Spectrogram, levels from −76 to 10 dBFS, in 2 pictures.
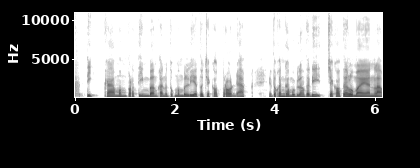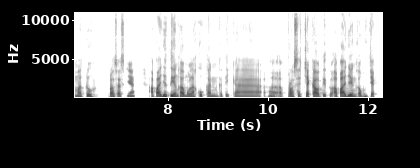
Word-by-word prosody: ketika 150 -2 -3
mempertimbangkan 130 -3 -1
untuk 120 - -7
membeli 110 0 +3
atau 115 - 0
check 125 - -5
out 120 - -4
produk, 105 -1 -1 0.5
itu - - -1
kan 170 - +3
kamu 150 -3 +2
bilang 150 +3 0
tadi 175 +4 +2 0.3
check 125 -2 0
out-nya 140 +7 +3
lumayan 115 -4 +5
lama 110 +4 +3
tuh, 140 -3 +2 0.3
prosesnya. 110 +1 -2 0.4
Apa 135 +1 +3
aja 175 - +7
tuh 145 - +3
yang 120 - +2
kamu 120 +1 +3
lakukan 115 0 -2 0.2
ketika, 115 -1 -7 0.6
eee, 205 - -5
proses 120 0 -1
check 125 - 0
out 110 -1 +4
itu? - - -6
Apa 125 - +4
aja 130 - +2
yang 120 - -2
kamu 175 - -2
cek? - - -3
120 Hz, 175 wpm, -24 LUFS, 115-140 Hz, 0.6 s, aja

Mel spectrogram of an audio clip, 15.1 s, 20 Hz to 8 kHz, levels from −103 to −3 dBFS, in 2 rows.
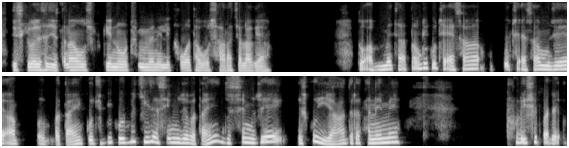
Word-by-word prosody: जिसकी 125 +1 0
वज़ह 125 -1 +5
से - - +2
जितना 115 +2 +2
उसके 125 +2 -2
नोट्स 120 -1 +2
में 120 - +3
मैंने 120 0 +1
लिखा 110 0 -4
हुआ 110 - +3
था - - +1
वो 105 - -1
सारा 95 +2 -2
चला 100 -1 +2
गया। 95 +1 -3 1.2
तो - - +1
अब - - -6
मैं 155 - +4
चाहता - - -1
हूँ - - +2
कि 200 - +2
कुछ 190 - -2
ऐसा, 165 +5 0 0.3
कुछ - - -3
ऐसा 135 - -1
मुझे 150 +1 +3
आप 135 - +1 0.5
बताएँ 115 +4 0
कुछ 145 0 -2
भी 190 +6 -4
कोई 175 -2 +2
भी 215 - +1
चीज़ 210 +1 +2
ऐसी 180 -2 -2
मुझे 175 -2 +3
बताएँ 160 - 0
जिससे 165 +4 -3
मुझे 135 - +3 0.3
इसको 155 +9 -1
याद 135 -2 0
रखने 160 +1 +2
में 195 +3 +4 1.5
थोड़ी-सी - - 0
परे - - +3
140 Hz, 175 wpm, -21 LUFS, 120-175 Hz, 1.5 s, वज़ह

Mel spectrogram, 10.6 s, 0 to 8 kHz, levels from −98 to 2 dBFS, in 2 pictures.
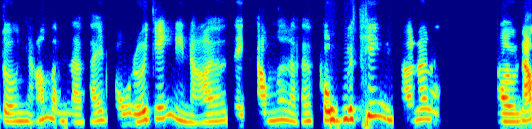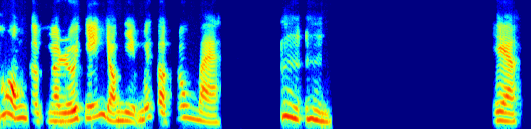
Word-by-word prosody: tụi 190 -1 -4
nhỏ 195 -2 -7
mình 230 -5 -6
là 170 -1 -9
phải 190 +3 -6
phụ 175 +2 -8
rửa 195 +4 +3
chén 255 +6 -4
này 230 -7 -5
nọ, 175 -1 -6 0.2
tiệc 170 - -10
xong 200 +1 -4
á 225 - -5
là 190 -3 -7
phải 190 +1 -6
phụ 215 +1 +5
rửa 235 - +5
chén, 315 -1 +1 0.2
ờ, 190 - -4
nên 235 +1 -1
là - - -11 0.6
ừ, 185 0 +1
nấu 205 - +6
hông 270 -5 +7
cực 200 -4 -4
mà 195 -1 +4
rửa 225 - +8
chén 270 +1 +5
dọn 200 +2 +3
dẹp 190 -3 0
mới 250 +4 -2
cực, - - +4
đúng 275 +1 -2
hông 250 -3 -4
bà? 170 -5 +2 0.6
Ừm, 300 -4 +5
ừm. 225 -7 +1 1.6
Yeah. 195 -3 +4
200 Hz, 215 wpm, -21 LUFS, 185-245 Hz, 1.6 s, rửa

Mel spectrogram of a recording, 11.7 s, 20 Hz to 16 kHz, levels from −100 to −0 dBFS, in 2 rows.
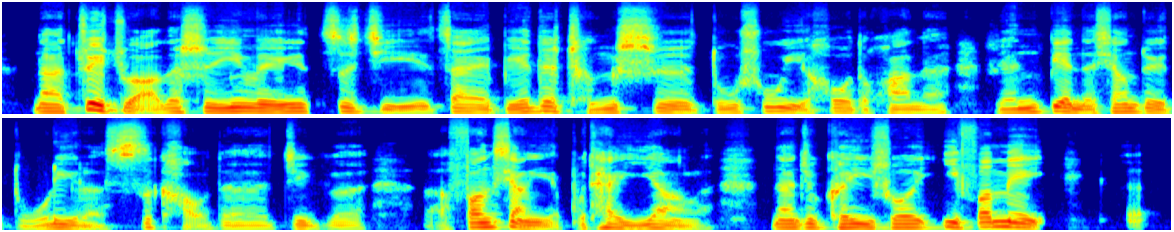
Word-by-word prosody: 那 120 -1 +1
最 185 - +8
主 165 - -3
要 - - -1
的 115 - -2
是 120 +2 +1
因 130 +2 +5
为 120 0 +4
自 130 -5 -2
己 100 -5 -2
在 110 +3 -3
别 110 +3 -2
的 145 +3 0
城 105 -4 -3
市， 110 -2 +2
读 105 +1 -6
书 130 +4 -2
以 100 - -2
后 115 +4 -5
的 95 -2 -12
话 105 +3 -6
呢， 100 +1 -8 0.2
人 110 +4 -1
变 125 -2 +3
得 100 - -3
相 120 +3 -1
对 115 -4 -1
独 85 +3 -10
立 120 -2 +1
了， 85 -5 -8
思 85 -1 +2
考 90 - -9
的 95 -1 -11
这 110 -2 -5
个， 95 +2 -13 0.3
呃， - - -16
方 140 0 +3
向 145 -7 +2
也 95 -4 -2
不 105 - -12
太 125 +2 0
一 100 -1 -2
样 105 -6 -2
了。 85 - -21 0.3
那 120 0 +1
就 120 +2 -1
可 120 - 0
以 125 -1 +4
说 120 +2 +1
一 120 +5 0
方 150 +3 +2
面， 145 -7 +4 0.4
呃， - - -14
110 Hz, 270 characters per minute, -23 LUFS, 100-120 Hz, 0.4 s, 最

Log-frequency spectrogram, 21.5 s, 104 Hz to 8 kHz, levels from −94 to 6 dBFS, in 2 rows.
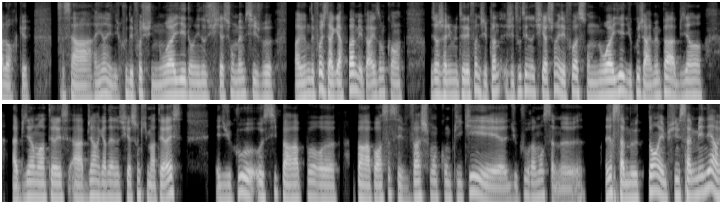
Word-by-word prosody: alors 105 0 -2
que 105 0 -5 0.4
ça - - -10
sert 110 0 0
à 100 0 +2
rien 120 +5 -2
et 115 - -2
du 100 -1 -7
coup, 135 - -8
des 115 - 0
fois, 135 - -1
je 130 - -5
suis 110 - -6
noyé 125 +4 +4
dans 120 - 0
les 115 - 0
notifications, 115 +1 -3
même 125 +1 -1
si, 125 -2 -3
je 110 - -9
veux 115 -1 0 0.3
par 110 0 +2
exemple, 120 +3 +1
des 125 - 0
fois, 180 - +4
je - - -2
les - - +7
regarde 115 0 +4
pas, 170 - +9
mais 140 -5 0
par 105 - +2
exemple, 135 +4 -1
quand 115 -4 -2
je - - -13 0.5
veux 130 - +4
dire, - - +2
j'allume 125 0 +1
le 120 - -2
téléphone, 130 +6 +1
j'ai 115 -4 -3
plein 150 - +1
d - - -12
j'ai 115 -2 -4
toutes 150 +4 -5
les 165 - +2
notifications 145 +1 -1
et, 150 - +1
des 120 - +3
fois, 150 +6 +1
elles - - 0
sont 135 -4 -4
noyées, 130 +6 +5
du 120 -4 -5
coup, 145 - -2
j'arrive 105 -3 +1
même 120 0 -2
pas 140 0 +5
à - - +2
bien 125 +2 -1 0.4
à 105 - +2
bien 125 +4 -1
m'intéresser 120 -1 0
à 115 -1 +2
bien 135 +4 -1
regarder 125 -1 -1
la 120 - -1
notification 120 +2 -4
qui 135 -3 -8
m'intéresse 115 +8 +1 0.5
et, - - -5
du 115 0 -6
coup 160 +8 +1
au 140 - +2
aussi, 125 +6 -3
par 120 -6 +2
rapport, 115 +1 -1
heu 110 -1 0 0.3
par 120 -2 +4
rapport 110 0 +2
à 115 - -1
ça, 130 - -5
c'est 130 -5 -4
vachement 130 +5 -2
compliqué 125 -1 -2
et, - - +1
heu, - - -6
du 110 0 -11
coup, 140 - -11
vraiment, 130 +1 -3
ça 135 - -6
me 95 0 -6 0.3
on - - +2
va 160 - +4
dire, - - 0
ça - - +5
me 120 0 +1 0.2
tend 175 0 +5
et 140 - +4
puis 140 +4 -3
ça 140 +1 +4
m'énerve 160 +4 +2
120 Hz, 280 wpm, -22 LUFS, 115-135 Hz, 0.5 s, pas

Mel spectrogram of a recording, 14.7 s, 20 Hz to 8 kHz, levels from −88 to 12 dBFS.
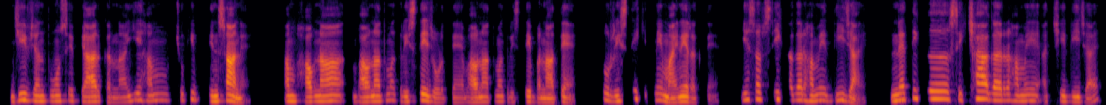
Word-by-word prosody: जीव-जंतुओं 155 -2 0
से 155 +1 -7
प्यार 145 -2 +3
करना 125 0 -9
ये 160 +7 -5
हम 165 +1 -5 0.2
चूँकि 175 +3 -9 0.2
इंसान 150 -3 +8
है, 150 - -14 0.5
हम 150 0 +3
भावना 140 +2 +3 0.4
भावनात्मक 150 +6 0
रिश्ते 150 +5 +2
जोड़ते 120 0 -9
हैं, 120 -1 -11
भावनात्मक 135 +3 -1
रिश्ते 130 +3 -5
बनाते 115 +1 -1
हैं, 125 - -6 0.4
तो 185 - -2
रिश्ते 150 +8 -2
कितने 210 - -9
मायने 135 0 +5
रखते 115 -3 -12
हैं। - - -24 0.3
ये 190 +1 -3
सब 205 +2 -1
सीख 205 -1 -4
अगर 180 0 -1
हमें 160 +2 -2
दी 175 +3 -4
जाए, 145 -5 -3 0.4
नैतिक 215 +4 +2
शिक्षा 215 +4 +3
अगर 175 -4 +2
हमें 160 +1 -3
अच्छी 150 0 -8
दी 135 -1 -2
जाए 135 - -8
150 Hz, 160 wpm, -24 LUFS, 135-175 Hz, 0.5 s, इंसान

